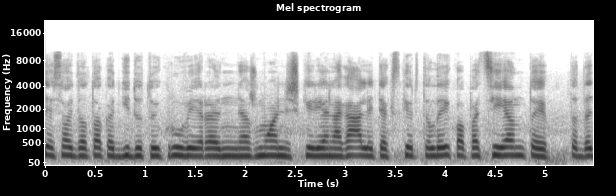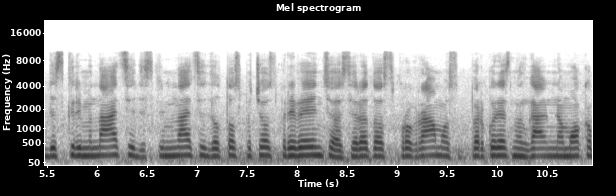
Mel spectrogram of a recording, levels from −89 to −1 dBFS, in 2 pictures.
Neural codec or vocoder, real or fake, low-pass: none; real; 9.9 kHz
